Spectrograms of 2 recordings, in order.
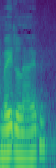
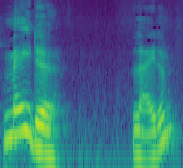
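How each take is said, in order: First: It is said as one single word. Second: It is said as two separate words. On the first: It means feeling pity for someone. The speaker calls it wrong. "dan denkt, medelijden. Nee" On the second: It means suffering together with someone. The speaker calls it right. "Zo wij anders mede lijden. Met Christus uiteraard"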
